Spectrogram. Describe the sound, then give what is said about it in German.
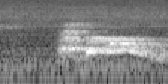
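A dog barking to be let in lets out a single drawn-out bark that slides into a whine, clear against a quiet background, lasting just under a second. “jetzt Schluss zu machen, damit meine Hunde reinkommen.”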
